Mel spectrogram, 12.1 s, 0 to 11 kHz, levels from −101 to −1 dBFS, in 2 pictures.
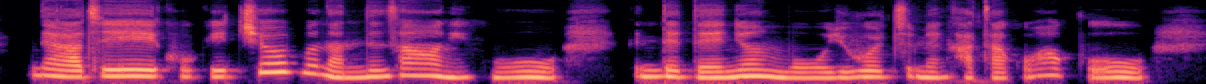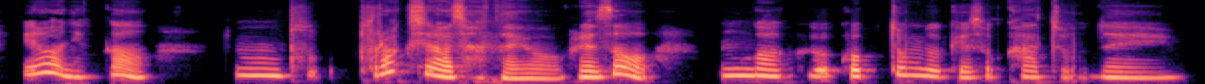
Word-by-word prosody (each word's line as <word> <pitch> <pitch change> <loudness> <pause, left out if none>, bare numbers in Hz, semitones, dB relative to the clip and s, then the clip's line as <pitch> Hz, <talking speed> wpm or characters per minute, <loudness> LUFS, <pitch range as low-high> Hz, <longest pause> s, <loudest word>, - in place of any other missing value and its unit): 근데 245 - -4
아직 220 +1 +5
거기 205 -1 -4
취업은 345 - +2
안 180 -1 +2
된 205 +2 +2
상황이고 190 -5 0 0.3
근데 210 -1 +1
내년 195 +3 +4
뭐 175 0 -1
6 180 +1 -2
월쯤에 200 -2 0
가자고 175 +5 -6
하고 185 -7 -2 0.4
이러니까 215 - +1 0.4
좀 245 -2 -1
부 - - -12 0.2
불확실하잖아요. 190 - +1
그래서 200 +7 +3 0.3
뭔가 240 -2 +2
그 215 -1 -1
걱정도 220 +1 0
계속 195 +1 -6
하죠. 195 0 -5
네. 180 -1 -2
205 Hz, 275 characters per minute, -22 LUFS, 185-230 Hz, 0.4 s, 아직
